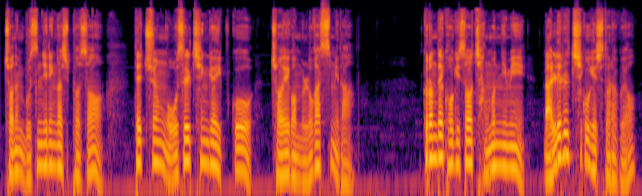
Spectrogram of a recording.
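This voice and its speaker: A man with a fairly low voice tells a first-person story, his pitch rising and falling in a lively way. He recounts events in a conversational way. The recording is close and dry. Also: no room sound. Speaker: narrator.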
